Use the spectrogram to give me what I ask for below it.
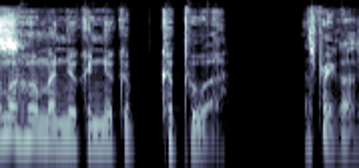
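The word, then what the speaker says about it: humuhumunukunukuāpuaʻa: So if you break it out into syllables, Huma huma nuka nuka kapua.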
